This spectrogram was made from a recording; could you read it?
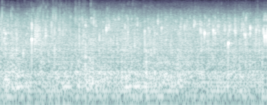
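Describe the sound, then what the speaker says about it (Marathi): Eggplant pieces fry in hot oil, a steady, crackling sizzle with scattered pops and spits, fairly quiet and heard alone without any talking. "हे वांगे असे मऊ होईपर्यंतच तळायचे।"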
